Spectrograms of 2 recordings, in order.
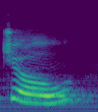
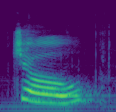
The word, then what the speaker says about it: zhou: The next Pinyin is ZHOU, has a pronunciation of chow, chow. Repeat after me, chow.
